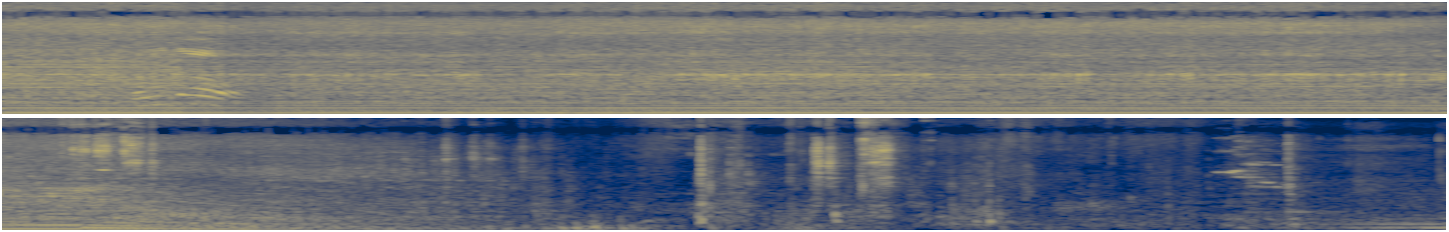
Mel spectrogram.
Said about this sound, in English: the lawnmower got it pulled most of the way up in there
